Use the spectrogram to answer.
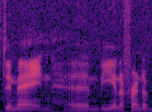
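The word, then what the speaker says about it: demesne: For some reason, this spelling that you're looking at right here, my mouse cursor, the S is for some reason silent. It's pronounced domain.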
